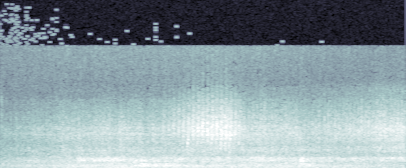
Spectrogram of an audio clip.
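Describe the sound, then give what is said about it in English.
A dense, steady roar of mill weaving machines, loud and unbroken, with a churning mechanical texture and a slight hiss from an old recording found at Wood Mill, being converted into Monarch on the Merrimack. No voices are heard. “Construction workers converting Wood Mill into Monarch on the Merrimack recently found these old recordings of mill workers and weaving machines.”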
